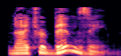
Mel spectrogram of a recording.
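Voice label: "nitrobenzene", British English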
